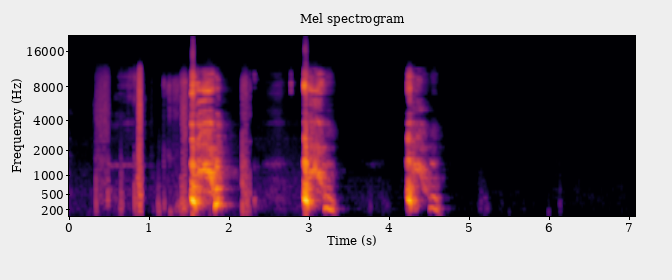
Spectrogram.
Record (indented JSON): {
  "three_cough_length": "7.1 s",
  "three_cough_amplitude": 32768,
  "three_cough_signal_mean_std_ratio": 0.23,
  "survey_phase": "beta (2021-08-13 to 2022-03-07)",
  "age": "45-64",
  "gender": "Male",
  "wearing_mask": "No",
  "symptom_fatigue": true,
  "symptom_onset": "9 days",
  "smoker_status": "Current smoker (1 to 10 cigarettes per day)",
  "respiratory_condition_asthma": false,
  "respiratory_condition_other": false,
  "recruitment_source": "REACT",
  "submission_delay": "1 day",
  "covid_test_result": "Negative",
  "covid_test_method": "RT-qPCR"
}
